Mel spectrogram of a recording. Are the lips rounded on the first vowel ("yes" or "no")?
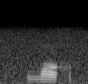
yes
